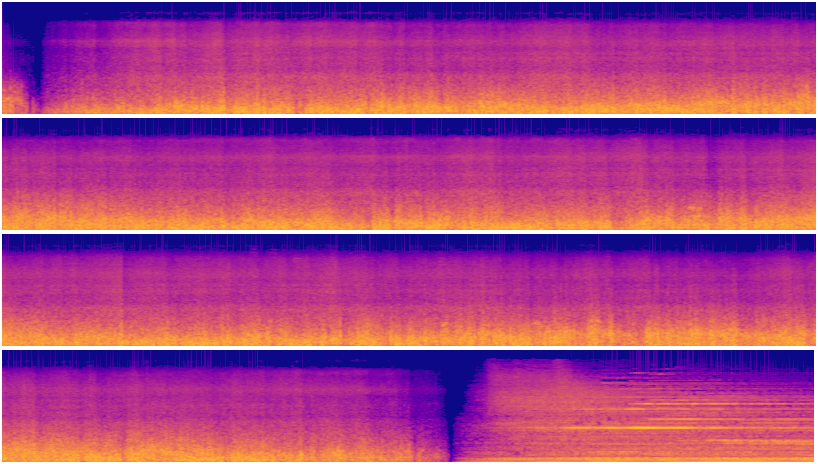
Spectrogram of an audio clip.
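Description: Wind blowing across the camera microphone over small waves breaking and washing on a beach: a steady rushing noise that cuts off shortly before the end.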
